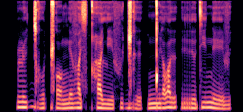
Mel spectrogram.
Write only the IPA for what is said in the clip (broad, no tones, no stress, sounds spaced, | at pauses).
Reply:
ɭ ɨ ɡ͡ǀ o ǁ ɔ ŋ ɛ v a sʲ qʰ ɛ lʲ e f ɨ ɡ͡ǁ ɘ | ŋ͡ǃ i lˠ ɨ | rʲ o tʲ e n e v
